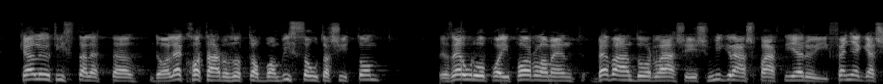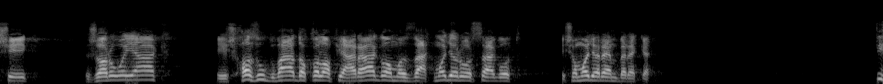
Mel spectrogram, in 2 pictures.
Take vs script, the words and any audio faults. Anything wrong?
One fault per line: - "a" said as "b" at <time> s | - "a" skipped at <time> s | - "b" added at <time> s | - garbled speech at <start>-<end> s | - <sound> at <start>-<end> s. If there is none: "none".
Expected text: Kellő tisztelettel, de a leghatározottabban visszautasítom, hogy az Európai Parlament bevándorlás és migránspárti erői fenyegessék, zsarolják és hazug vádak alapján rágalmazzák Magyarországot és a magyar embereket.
none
